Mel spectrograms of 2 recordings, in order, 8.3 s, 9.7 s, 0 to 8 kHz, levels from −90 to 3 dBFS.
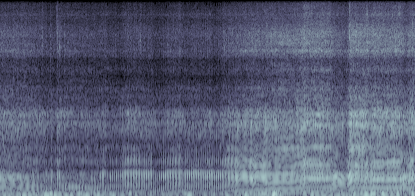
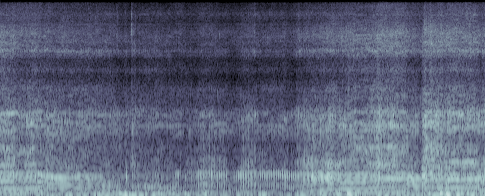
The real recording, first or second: first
